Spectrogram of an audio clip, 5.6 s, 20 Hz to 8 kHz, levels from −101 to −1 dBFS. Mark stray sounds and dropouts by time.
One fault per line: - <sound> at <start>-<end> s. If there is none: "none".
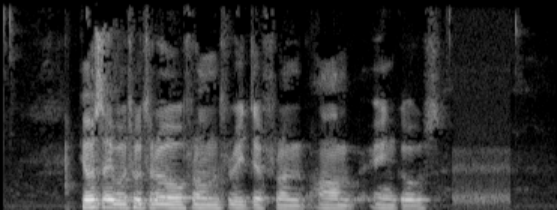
none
